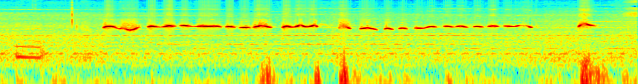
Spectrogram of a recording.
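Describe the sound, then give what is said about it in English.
A person whistles a steady run of short, evenly pulsed notes, the tone wavering slightly, with a few soft thumps and breaths in the background. “Yeah, that was my best attempt. I actually tried, so yeah, I can whistle.”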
